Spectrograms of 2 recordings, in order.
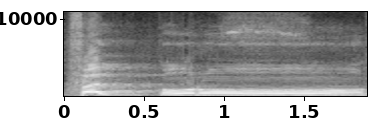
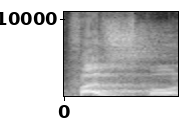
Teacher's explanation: Ujung lidah dengan ujung gigi atas. Ini untuk zal.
